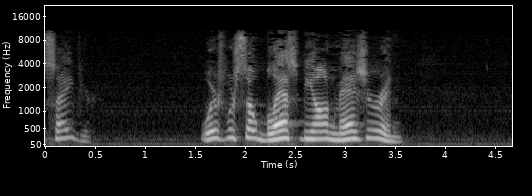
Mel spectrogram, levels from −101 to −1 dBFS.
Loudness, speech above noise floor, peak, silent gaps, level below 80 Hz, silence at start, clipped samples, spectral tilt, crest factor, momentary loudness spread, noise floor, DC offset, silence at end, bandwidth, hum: -29 LUFS; 43 dB; -10 dBFS; none; -72 dBFS; 0 s; under 0.1%; -6 dB/octave; 20 dB; 16 LU; -71 dBFS; under 0.1%; 1.15 s; 11 kHz; none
